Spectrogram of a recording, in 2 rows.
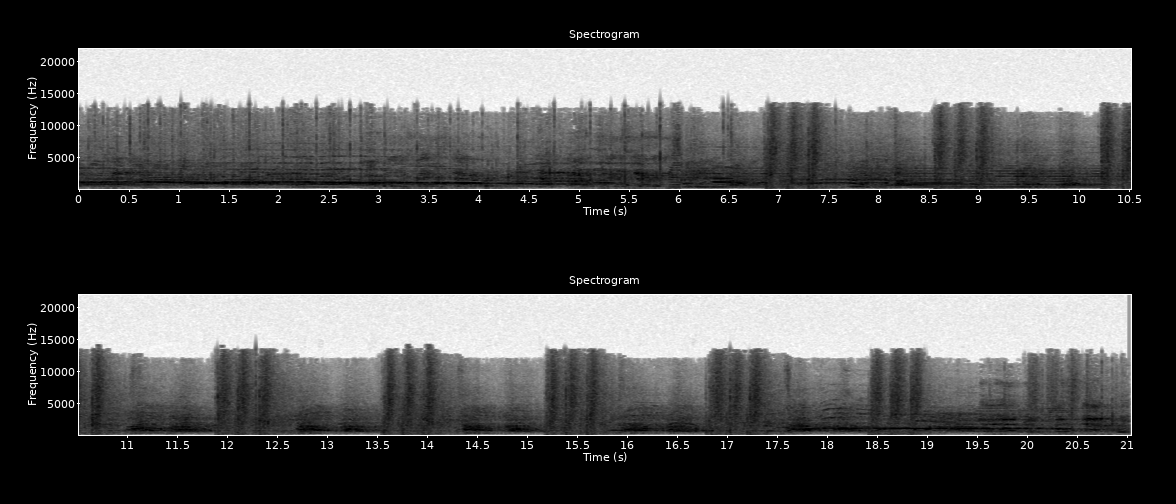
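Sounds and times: crowd chanting and shouting: 0.0 - 21.0
rhythmic sharp beats: 6.0 - 19.3, 20.0 - 21.0.

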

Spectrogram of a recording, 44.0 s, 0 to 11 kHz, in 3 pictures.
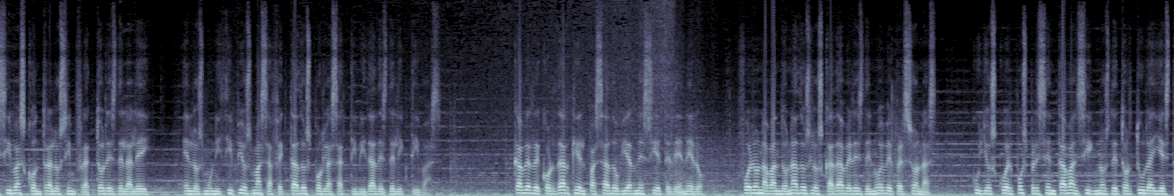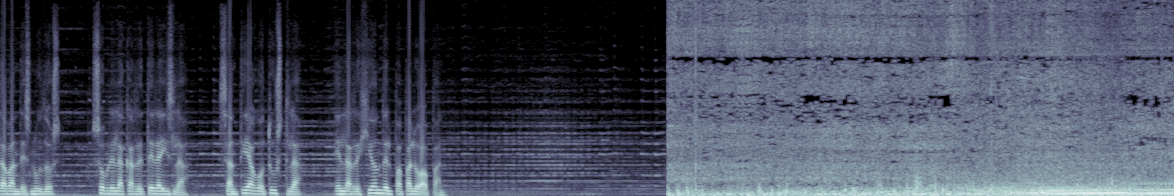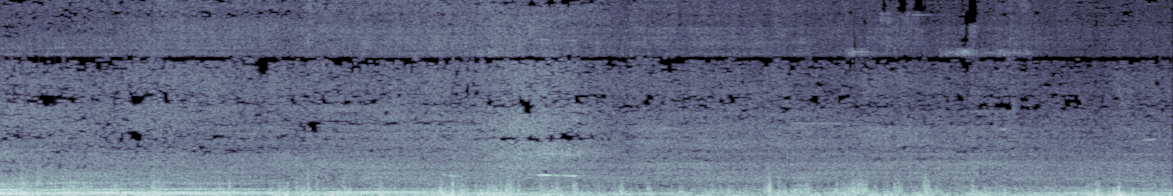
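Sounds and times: heavy truck engines droning: 0.0 - 20.3, 23.0 - 44.0
tyres on wet road: 23.1 - 44.0.

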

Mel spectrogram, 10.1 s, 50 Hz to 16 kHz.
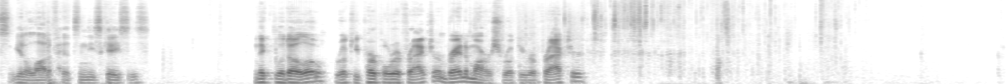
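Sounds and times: foil wrapper tearing and crinkling: 5.6 - 8.7.

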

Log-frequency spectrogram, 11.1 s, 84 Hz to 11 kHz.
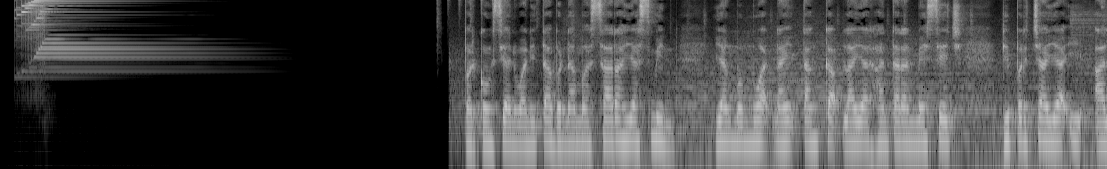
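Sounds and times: shimmering synthetic chime: 0.1 - 2.6.

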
